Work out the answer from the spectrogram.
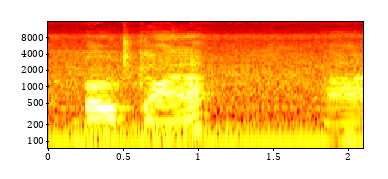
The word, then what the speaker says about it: Bodh Gaya: You may have heard of it, it's pronounced differently in all different countries, but Bodh Gaya, as in Bodh, Buddha, and Bodhi tree, and Gaya is kind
